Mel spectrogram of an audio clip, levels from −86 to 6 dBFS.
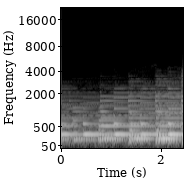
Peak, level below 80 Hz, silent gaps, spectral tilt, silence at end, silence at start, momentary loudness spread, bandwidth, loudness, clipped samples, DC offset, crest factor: -8 dBFS; -62 dBFS; none; -12 dB/octave; 0 s; 0 s; 6 LU; 3.7 kHz; -22 LUFS; under 0.1%; under 0.1%; 14 dB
